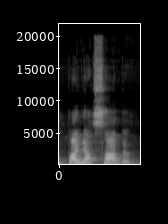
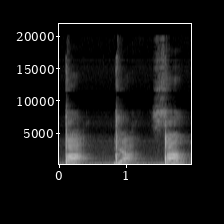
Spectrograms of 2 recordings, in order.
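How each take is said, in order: First: Said in the usual way. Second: "Palhaçada" very slow in four beats, pa, lha, ça, da; syllable by syllable. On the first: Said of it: "quando ela tem quatro sílabas ou mais". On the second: Shown as a demonstration. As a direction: clear pause after each syllable of "Palhaçada". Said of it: "Quatro sílabas".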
